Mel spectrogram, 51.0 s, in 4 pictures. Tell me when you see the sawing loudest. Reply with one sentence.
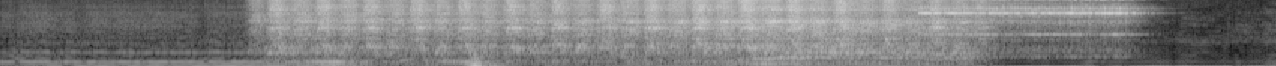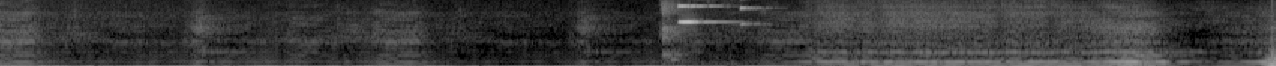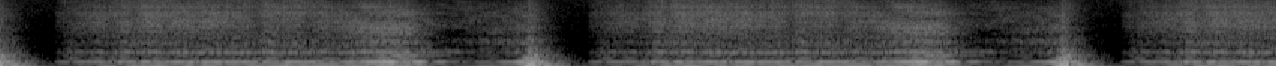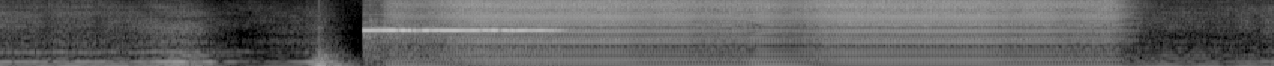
The loudest moment of the sawing is at 8 seconds.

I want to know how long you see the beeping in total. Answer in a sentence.
You can hear the beeping for 5 seconds altogether.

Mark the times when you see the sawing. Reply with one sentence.
You can hear the sawing from 2.5 to 9.9 s.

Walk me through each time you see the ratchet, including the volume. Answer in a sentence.
You can't hear the ratchet here.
